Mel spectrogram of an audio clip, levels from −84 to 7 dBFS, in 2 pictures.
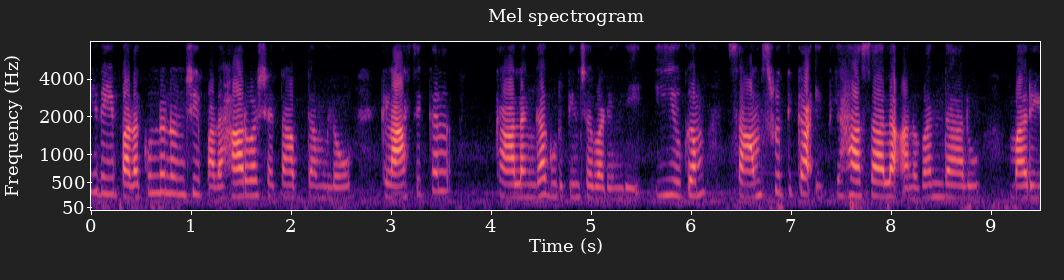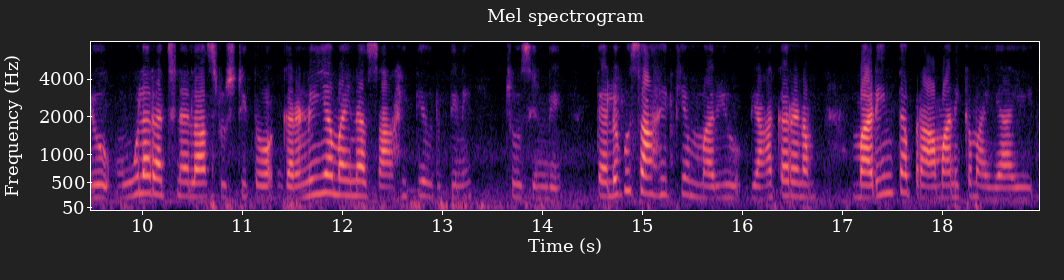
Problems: background sounds at intervals, background conversations at intervals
